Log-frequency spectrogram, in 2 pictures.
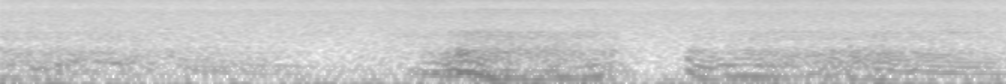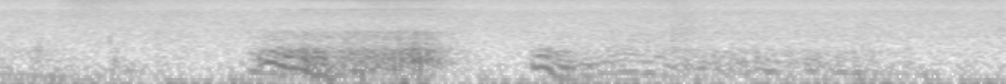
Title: ASMR Baby Deep Sleep - Snoring #asmr #cutebaby #sleep #babysleep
